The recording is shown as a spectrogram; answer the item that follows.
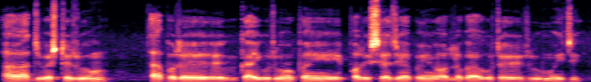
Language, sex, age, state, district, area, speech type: Odia, male, 45-60, Odisha, Kendujhar, urban, spontaneous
